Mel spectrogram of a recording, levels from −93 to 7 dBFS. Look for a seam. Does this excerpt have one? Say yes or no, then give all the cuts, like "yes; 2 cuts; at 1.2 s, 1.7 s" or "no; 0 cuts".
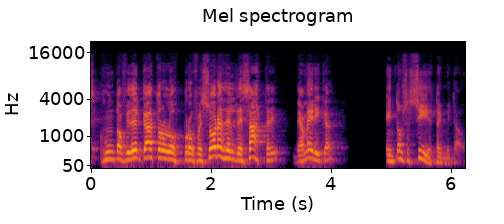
no; 0 cuts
